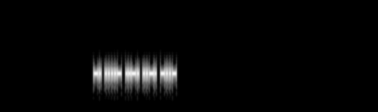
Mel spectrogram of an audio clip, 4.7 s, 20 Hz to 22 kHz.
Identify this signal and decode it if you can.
Morse code, heard as a keyed tone, about 64 wpm, 1500 Hz. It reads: N4FFX
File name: ja7uhv / SampleHST3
